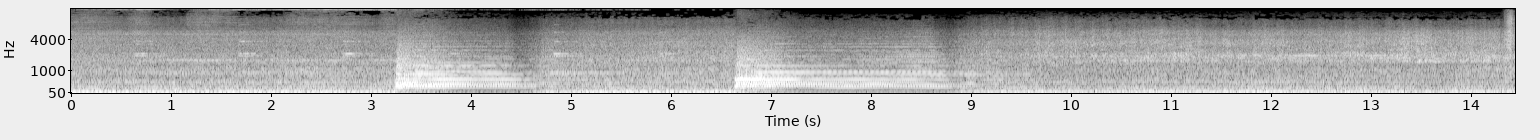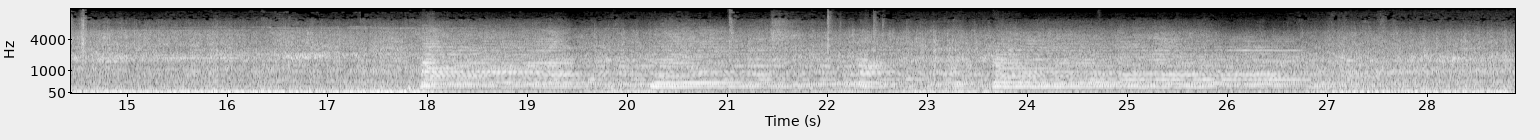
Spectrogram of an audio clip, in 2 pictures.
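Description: Departing Amtrak passenger train with a P42DC diesel locomotive: a steady rumble of the train rolling over the rails, with two loud horn blasts about three and seven seconds in. Three more, fainter horn blasts follow in the second half as the train draws away.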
